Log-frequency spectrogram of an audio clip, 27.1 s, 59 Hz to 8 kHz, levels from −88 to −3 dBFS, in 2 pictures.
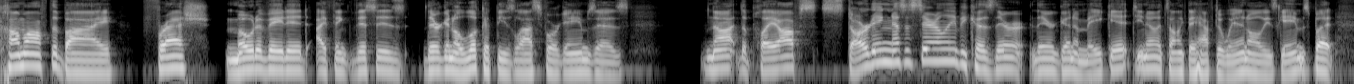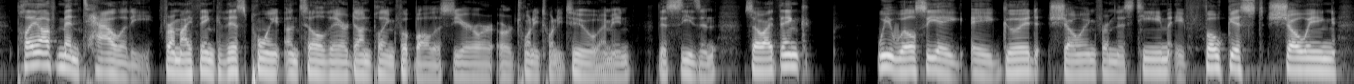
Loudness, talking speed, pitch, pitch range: -23 LUFS, 175 wpm, 125 Hz, 115-135 Hz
